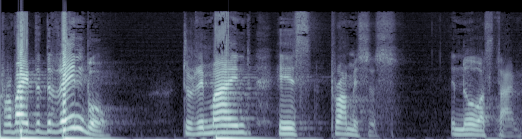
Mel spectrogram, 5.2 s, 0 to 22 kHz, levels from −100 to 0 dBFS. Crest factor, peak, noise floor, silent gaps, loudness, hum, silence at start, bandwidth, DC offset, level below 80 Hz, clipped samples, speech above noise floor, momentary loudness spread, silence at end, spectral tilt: 20 dB; 0 dBFS; -64 dBFS; none; -18 LUFS; none; 0 s; 15.5 kHz; under 0.1%; -44 dBFS; under 0.1%; 46 dB; 20 LU; 0 s; -3 dB/octave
